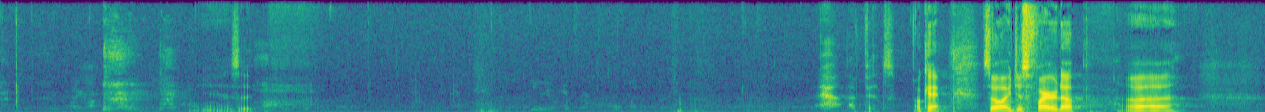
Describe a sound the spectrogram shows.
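A man speaks into a microphone in a large hall, pausing between phrases.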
